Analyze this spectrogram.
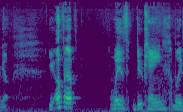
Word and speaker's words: Duquesne: 2022 here we go you open up with Duquesne I believe it's how you pronounce it uh so if you're a decaying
